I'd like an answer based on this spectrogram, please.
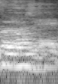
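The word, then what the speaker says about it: Boulanger: I don't know, it's French. It's pronounced Bolanger, but like...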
